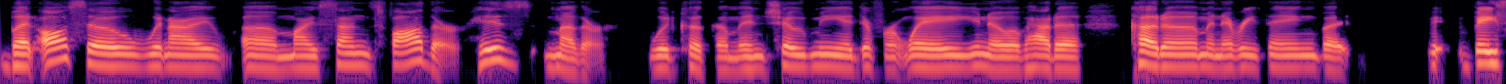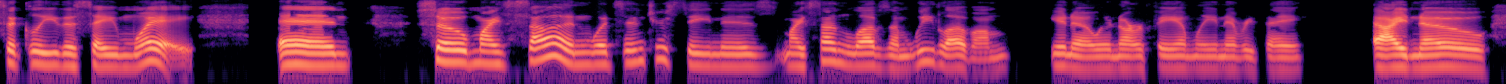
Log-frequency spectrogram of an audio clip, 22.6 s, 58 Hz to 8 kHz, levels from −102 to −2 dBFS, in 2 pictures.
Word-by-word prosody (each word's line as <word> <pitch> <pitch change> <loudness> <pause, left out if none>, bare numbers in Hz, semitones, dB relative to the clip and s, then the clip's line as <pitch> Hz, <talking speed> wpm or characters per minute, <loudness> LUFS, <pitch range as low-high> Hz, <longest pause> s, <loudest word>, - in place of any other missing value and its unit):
but 170 0 +2
also 185 -9 +3
when 165 0 -3
I, 155 -1 -1 0.2
um, 150 -2 -3
my 150 -1 -3
son's 175 +1 -6
father, 200 +6 +1
his 215 - -1
mother - - -5 0.3
would 150 0 -3
cook 140 - -4
'em 140 -1 -6
and 145 +1 -4
showed 160 -3 -2
me 165 -1 -3
a 150 - -4
different 145 -2 -7
way, 155 0 0
you 160 +3 -4
know, 145 -3 0
of 140 - -2
how 155 0 +1
to 145 -1 0 0.4
cut 180 -4 +6
'em 160 0 0
and 150 -1 -4
everything, 155 0 -5
but - - 0 0.9
b - - -21
basically 195 -2 +2
the 170 -2 -1
same 160 0 -1
way, 425 - +3 0.6
and 175 -2 +6 0.5
so 220 - +5
my 195 -1 +2
son, 230 -1 +3
what's 190 +1 -3
interesting 205 -6 -6
is 165 0 -6
my 170 -1 -2
son 225 +5 -1
loves 175 -3 +1
'em, 150 -1 -5
we 215 +2 -5
love 155 -6 +1
'em, 130 +4 -8 0.3
you 175 -1 -2
know, 145 -2 -1
in 145 0 -5
our 150 0 -1
family 150 -1 -5
and 145 0 -7
everything. 140 -1 -6 0.5
I 160 0 +9
know, 155 -1 +2
160 Hz, 150 wpm, -25 LUFS, 150-185 Hz, 0.9 s, I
